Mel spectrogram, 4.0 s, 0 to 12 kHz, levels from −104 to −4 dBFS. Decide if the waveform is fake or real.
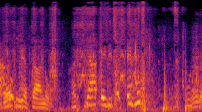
fake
